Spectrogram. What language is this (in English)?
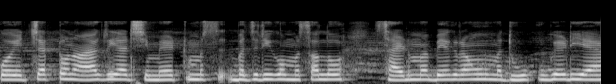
Marwari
